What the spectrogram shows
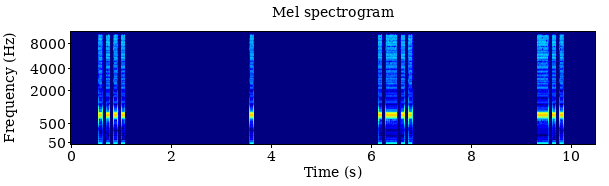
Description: Morse code, heard as a keyed tone, about 16 wpm, spaced as for 3 wpm, 800 Hz. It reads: HELD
